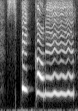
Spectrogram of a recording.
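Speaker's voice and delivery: high, loud, stretched-out plea; exaggerated playful demand; hammed-up urgency. Imagined hotline call, hammed up.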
